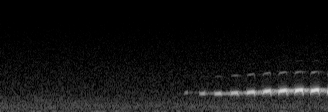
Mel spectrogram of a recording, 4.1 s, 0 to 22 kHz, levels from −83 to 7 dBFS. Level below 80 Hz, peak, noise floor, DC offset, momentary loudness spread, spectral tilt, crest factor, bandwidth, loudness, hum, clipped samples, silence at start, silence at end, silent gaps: -62 dBFS; -6 dBFS; -55 dBFS; under 0.1%; 22 LU; -5.5 dB/octave; 16 dB; 2.5 kHz; -18 LUFS; none; under 0.1%; 2.5 s; 0 s; none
